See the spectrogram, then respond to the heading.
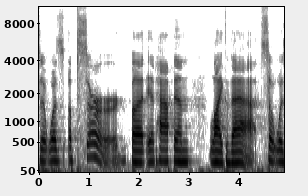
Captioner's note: none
